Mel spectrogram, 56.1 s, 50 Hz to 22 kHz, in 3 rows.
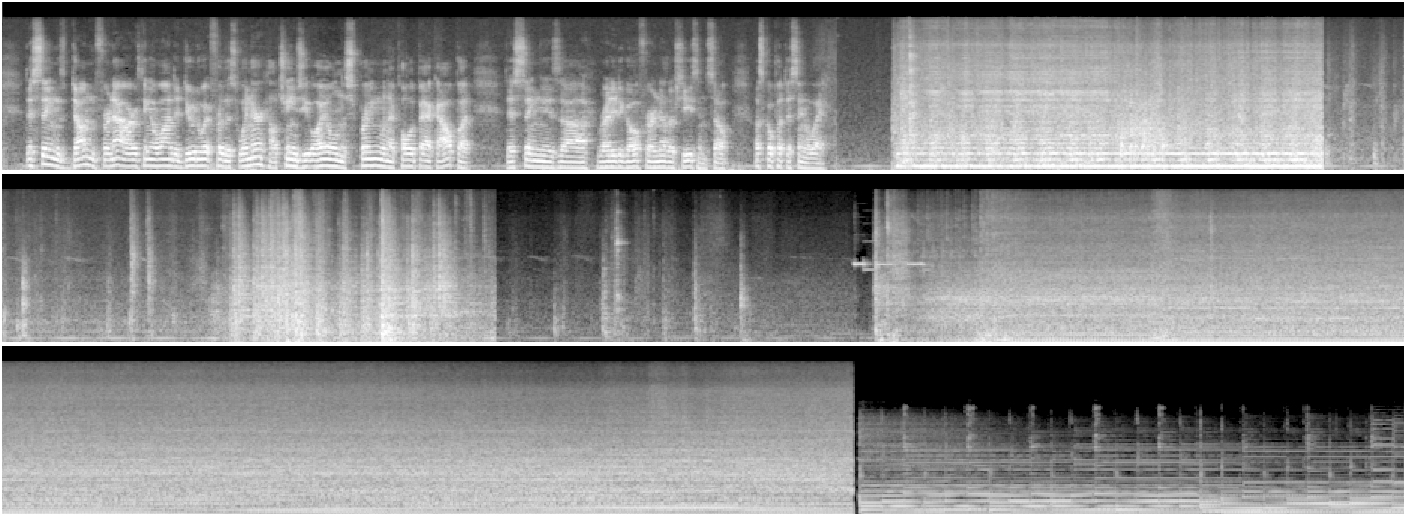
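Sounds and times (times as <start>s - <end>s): riding lawn mower engine running: 11.9s - 17.6s, 21.4s - 25.3s, 30.3s - 48.8s
irregular clattering: 21.4s - 25.3s.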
